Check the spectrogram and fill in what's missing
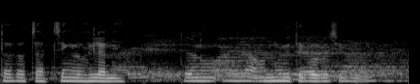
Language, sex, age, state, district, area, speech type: Odia, male, 18-30, Odisha, Puri, urban, spontaneous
